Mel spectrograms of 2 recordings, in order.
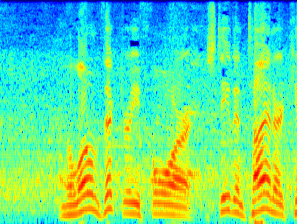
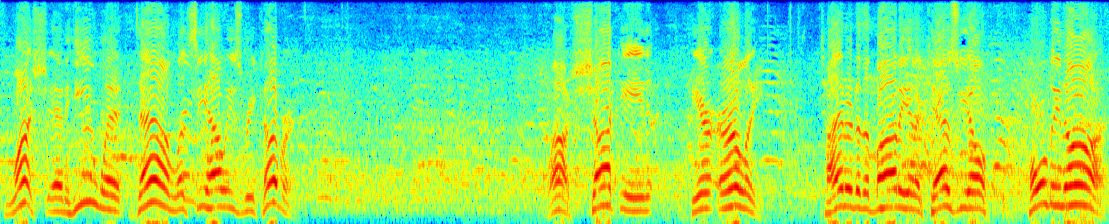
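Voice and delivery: excited commentary; 6 semitones higher than usual. Real, not acted. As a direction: call the knockdown like a shock. Knockdown in the fight.

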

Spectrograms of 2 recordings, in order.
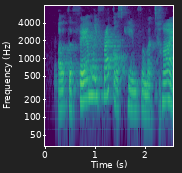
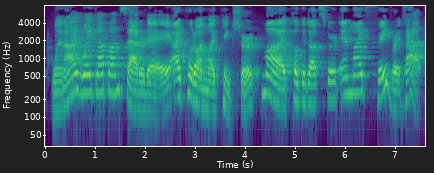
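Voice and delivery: louder, lively picture-book reading voice; reading to children; 5 semitones higher, 6 dB louder than usual. Acted. Author reading her book to schoolchildren, lively story-time voice. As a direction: read it like story time for a class of kids.

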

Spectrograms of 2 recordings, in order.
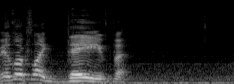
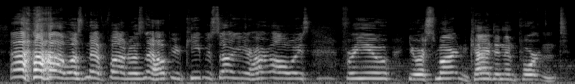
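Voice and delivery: loud fake laugh into high chirpy praise; manically cheerful mascot voice; happy buddy; 6 semitones higher, 6 dB louder than usual. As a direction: gush in a high, sugary voice. Voicing the game's happy buddy.

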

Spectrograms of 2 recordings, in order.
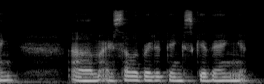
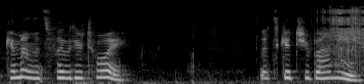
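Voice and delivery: excited dog talk; 8 semitones higher, 3 dB louder than usual. Real, not acted. Playing with the puppy.

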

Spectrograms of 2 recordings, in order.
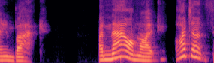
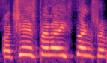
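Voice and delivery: high, loud retold thanks; calling back; 13 semitones higher, 6 dB louder than usual. Fans thanking a comedian from down the street, calling back.

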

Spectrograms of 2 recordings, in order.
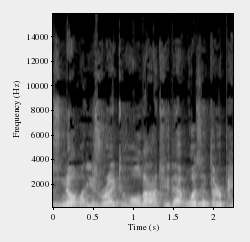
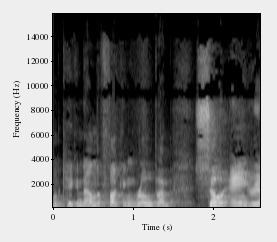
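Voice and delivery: ordinary talk

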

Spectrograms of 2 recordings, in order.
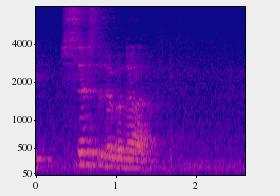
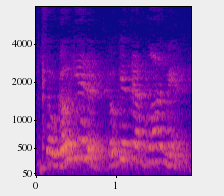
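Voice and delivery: eager order; 7 semitones higher than usual. Retold or imitated. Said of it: "disciples relaying command".

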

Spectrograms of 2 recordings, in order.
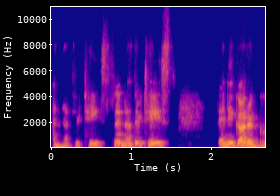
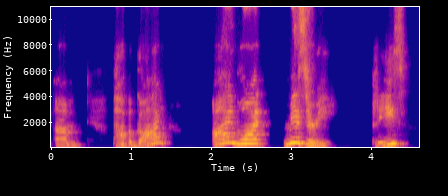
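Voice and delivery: higher, louder, pleading monkey; eager Monkey voice; 5 semitones higher, 5 dB louder, slower than usual. A narrator's reading. Monkey begging Papa God, higher and eager. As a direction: beg sweetly for what he craves.

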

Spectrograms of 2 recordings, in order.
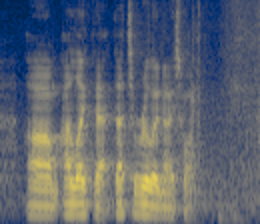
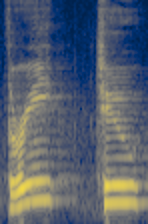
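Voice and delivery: ordinary talk, nothing marked

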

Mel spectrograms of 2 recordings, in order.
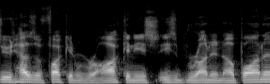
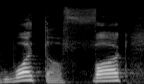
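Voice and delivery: stunned disbelief; 5 semitones higher, much slower than usual. Retold or imitated. Kids stunned by rock hitting door.

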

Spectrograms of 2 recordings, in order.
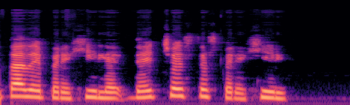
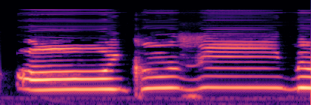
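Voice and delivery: cooing squeal; 13 semitones higher, 4 dB louder, much slower than usual. Acted. Cooing at gnomes offer.

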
